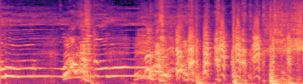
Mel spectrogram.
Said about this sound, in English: I told her, I said, no, he won't bite, she won't do nothing. Oh, but she'll bark nonstop for an hour. Bro, she was barking.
